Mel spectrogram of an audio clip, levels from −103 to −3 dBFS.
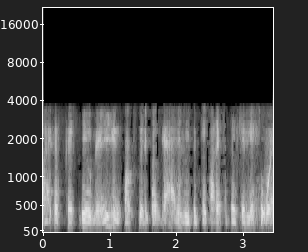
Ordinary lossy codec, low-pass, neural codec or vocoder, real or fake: AAC, 16 kbps; 3.6 kHz; codec, 24 kHz, 0.9 kbps, WavTokenizer, medium music audio release; fake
